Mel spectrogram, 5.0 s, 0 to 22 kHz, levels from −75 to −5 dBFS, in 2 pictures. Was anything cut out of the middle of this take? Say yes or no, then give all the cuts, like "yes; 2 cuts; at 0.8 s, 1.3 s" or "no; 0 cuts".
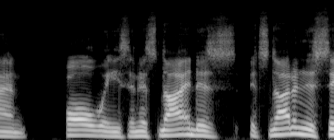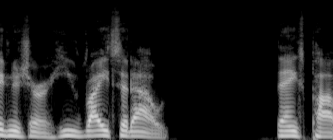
no; 0 cuts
